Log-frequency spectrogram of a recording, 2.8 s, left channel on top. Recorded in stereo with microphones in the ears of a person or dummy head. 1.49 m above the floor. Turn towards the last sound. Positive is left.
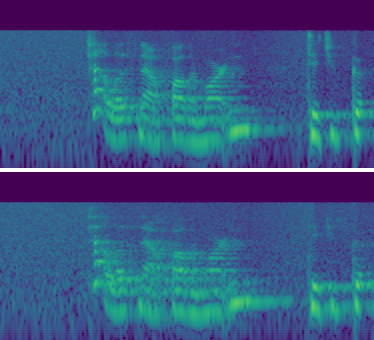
turn(degrees=55)  # may be behind; listen again after turning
